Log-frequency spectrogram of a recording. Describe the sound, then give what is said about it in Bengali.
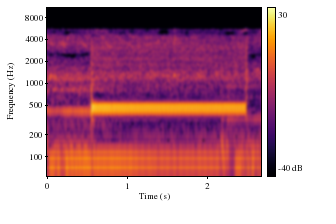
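A telephone tone sounds as a call is placed: a single steady, mid-pitched tone held for about two seconds, loud over a low background rumble. “এই নাও phone করলাম, কিন্তু কথা তুমি বলবে।”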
